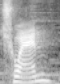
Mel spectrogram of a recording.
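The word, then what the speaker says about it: Quan: It's pronounced Chwan, but Sununuan Lord of Woo.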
